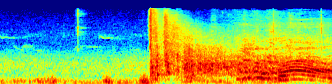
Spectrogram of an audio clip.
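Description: A single sharp gunshot cracks out midway through, loud and sudden, followed by a long ringing, rumbling decay after a quieter stretch of low background noise.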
